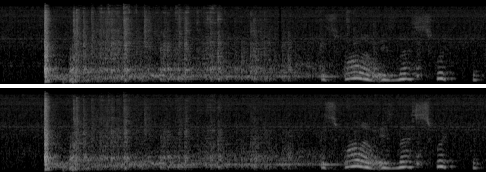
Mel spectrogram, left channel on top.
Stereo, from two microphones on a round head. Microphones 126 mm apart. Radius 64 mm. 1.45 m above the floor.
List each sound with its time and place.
0.4 s keys jangling: centre (ahead or behind), 0.6 m; by 4.2 s 50° left (ahead or behind), 2.5 m
3.2 s a woman speaking: 25° right (ahead or behind), 2.5 m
